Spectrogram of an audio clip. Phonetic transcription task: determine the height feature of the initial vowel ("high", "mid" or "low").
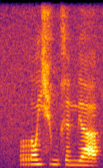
mid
